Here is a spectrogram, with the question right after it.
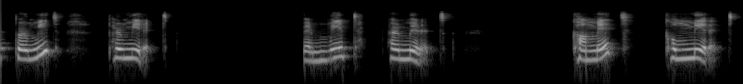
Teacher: verbos de 2 sílabas que su mayor fuerza de voz está en la segunda sílaba y termina en una consonante.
